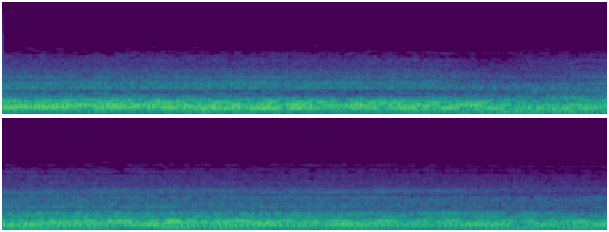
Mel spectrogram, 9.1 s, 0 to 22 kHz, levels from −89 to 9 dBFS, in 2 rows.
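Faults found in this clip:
Wrong sample rate, throughout. Sound runs at one third speed and about 19 semitones low, drawn out and heavy. Playback clock mismatch, no resampling; fits 48 kHz material clocked out at 16 kHz. Probable component: output device or stream rate negotiation.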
